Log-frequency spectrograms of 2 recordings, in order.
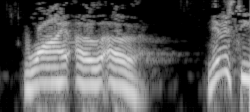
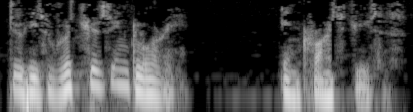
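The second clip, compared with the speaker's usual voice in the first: reverent closing verse; 5 semitones lower, slower than usual. Acted. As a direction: let the promise settle gently.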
